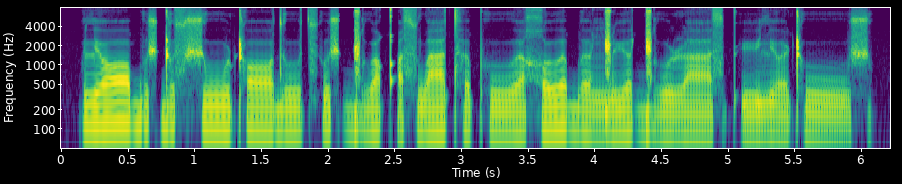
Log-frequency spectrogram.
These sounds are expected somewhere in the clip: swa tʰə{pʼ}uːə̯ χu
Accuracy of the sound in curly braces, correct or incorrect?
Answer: incorrect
